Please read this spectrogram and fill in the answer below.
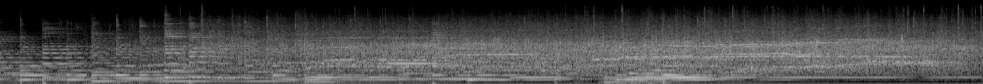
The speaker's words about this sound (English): Give this young man a nice round of applause, huh? Thank you, everybody.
